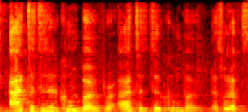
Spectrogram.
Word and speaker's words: Antetokounmpo: Antetokounmpo. That's what I have to say. Antetokounmpo, yeah. Me? It's not really Antetokounmpo.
